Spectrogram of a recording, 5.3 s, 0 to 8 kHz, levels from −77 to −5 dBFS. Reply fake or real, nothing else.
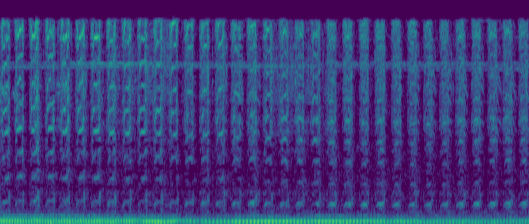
real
